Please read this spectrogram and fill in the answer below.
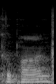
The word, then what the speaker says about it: Copan: I think it's pronounced Copan.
